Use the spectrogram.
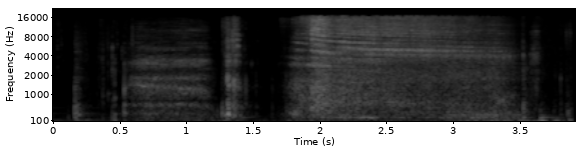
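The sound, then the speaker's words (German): Breathy puffs as a person blows air into a balloon: a couple of short quick breaths, then one long, steady, hissing exhale lasting over a second. No one speaks. “Und ich habe hier zum Beispiel einen Luftballon, in den puste ich mal rein, mal gucken, ob man den dafür gebrauchen kann.”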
